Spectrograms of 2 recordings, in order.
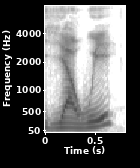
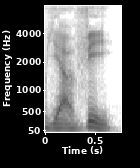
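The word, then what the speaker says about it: Yahweh: Dieu ce nom d'alliance qui s'écrit YHWH et qui se lit Yahwé ou yahweé traditionnellement en français nous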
